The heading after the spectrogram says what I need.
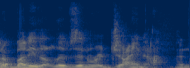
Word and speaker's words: Regina: Now, I've got a buddy that lives in Regina, and that is how they pronounce it. It's not Regina.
